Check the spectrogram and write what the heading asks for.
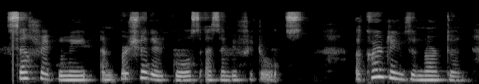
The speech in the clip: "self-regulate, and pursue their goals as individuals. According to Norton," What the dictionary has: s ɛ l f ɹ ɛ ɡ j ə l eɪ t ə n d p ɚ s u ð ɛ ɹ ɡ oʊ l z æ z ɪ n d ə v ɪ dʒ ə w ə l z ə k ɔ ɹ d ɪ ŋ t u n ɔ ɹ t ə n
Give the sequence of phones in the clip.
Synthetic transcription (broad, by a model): s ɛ l f ɹ ɛ ɡ j ə l eɪ t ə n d p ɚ ʃ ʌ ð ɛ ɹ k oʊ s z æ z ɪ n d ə f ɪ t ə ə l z ə k ɔ ɹ d ɪ ŋ t u n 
